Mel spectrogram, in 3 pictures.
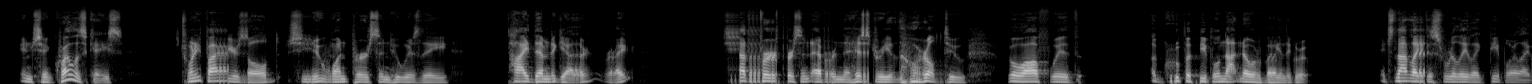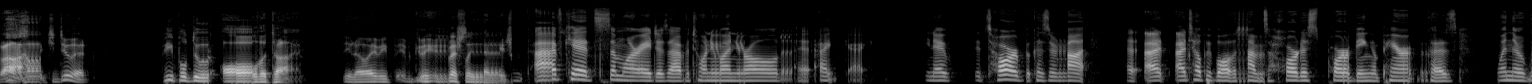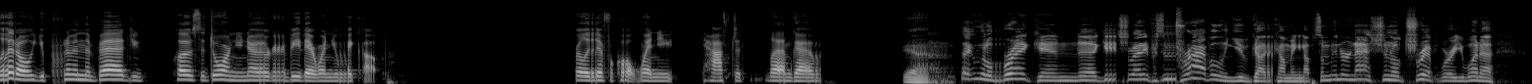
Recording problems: choppy; very; 9% of the speech affected

